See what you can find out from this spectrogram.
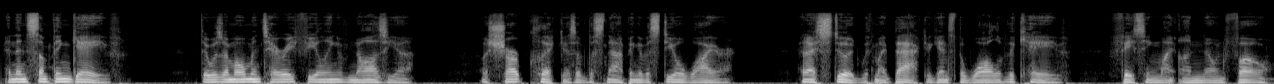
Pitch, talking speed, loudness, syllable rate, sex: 100 Hz, 180 wpm, -20 LUFS, 4.9 syllables/s, male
